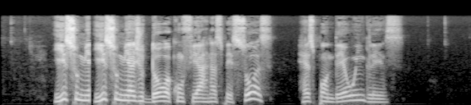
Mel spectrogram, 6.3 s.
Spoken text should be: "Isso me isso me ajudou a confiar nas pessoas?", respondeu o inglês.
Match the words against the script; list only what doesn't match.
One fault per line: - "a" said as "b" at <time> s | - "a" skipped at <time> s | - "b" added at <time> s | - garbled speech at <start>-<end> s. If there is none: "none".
none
